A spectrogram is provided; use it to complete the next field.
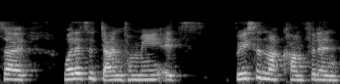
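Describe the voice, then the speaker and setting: Somewhat breathy and fairly high pitched, a woman speaks with an Australian accent and ordinary pitch variation. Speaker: network marketing distributor. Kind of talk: panel interview. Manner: fast.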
